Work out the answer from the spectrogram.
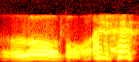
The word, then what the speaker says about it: Louisville: So just forget about the S and forget about the E in it. Just say Louisville.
